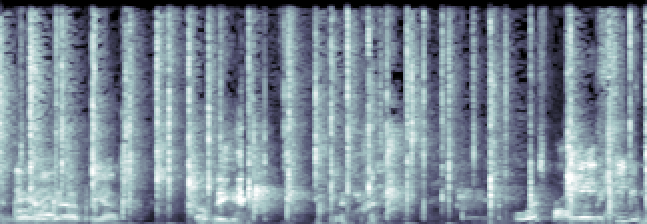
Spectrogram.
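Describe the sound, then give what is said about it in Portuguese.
Scattered claps, a round of applause for a YouTube reaction duo, ring out in quick, uneven bursts while people talk over them, the sharp hand smacks sitting just under the steady chatter for the whole stretch. “e então uma salva de palmas para os Primos!”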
